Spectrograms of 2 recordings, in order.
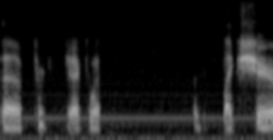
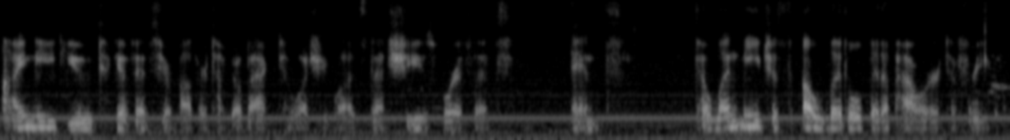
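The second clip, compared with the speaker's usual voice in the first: hushed, soft, much quieter; talking softly; 2 semitones lower, 12 dB quieter than usual. Acted. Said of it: "I'm trying to talk softly".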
